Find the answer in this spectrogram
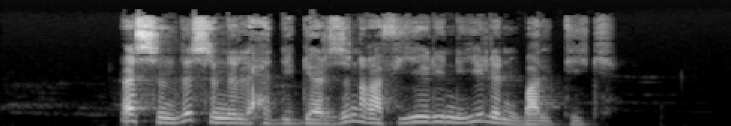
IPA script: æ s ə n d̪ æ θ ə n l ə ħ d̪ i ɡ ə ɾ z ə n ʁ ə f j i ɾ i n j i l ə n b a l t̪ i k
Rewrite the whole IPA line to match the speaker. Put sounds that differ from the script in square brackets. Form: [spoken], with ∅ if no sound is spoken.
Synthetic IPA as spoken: æ s ə n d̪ æ [s] ə n l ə ħ d̪ i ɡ ə ɾ z ə n ʁ ə f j i ɾ i n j i l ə n b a l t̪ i k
